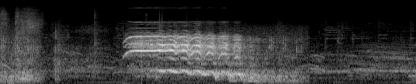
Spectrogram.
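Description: A horse whinnying: a long, high, wavering call about a second in that falls away and fades, after the tail of an earlier whinny dies out at the start.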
